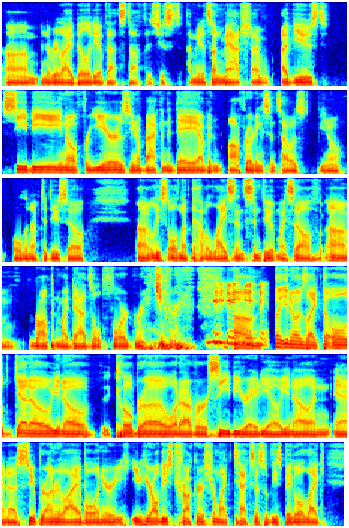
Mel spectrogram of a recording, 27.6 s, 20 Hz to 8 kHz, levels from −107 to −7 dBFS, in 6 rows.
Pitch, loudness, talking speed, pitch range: 80 Hz, -20 LUFS, 210 wpm, 75-90 Hz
